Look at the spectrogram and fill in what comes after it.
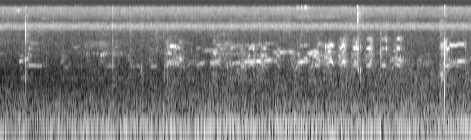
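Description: A flock of birds calling: many short, quick calls that crowd together from about three seconds in, over a steady low rumble.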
